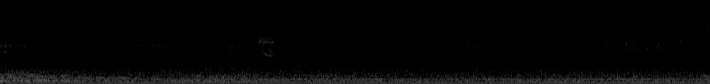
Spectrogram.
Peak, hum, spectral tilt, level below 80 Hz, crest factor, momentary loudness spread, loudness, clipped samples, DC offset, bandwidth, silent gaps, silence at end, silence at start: -42 dBFS; none; -6 dB/octave; -62 dBFS; 14 dB; 5 LU; -56 LUFS; under 0.1%; under 0.1%; 9 kHz; none; 0 s; 0 s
